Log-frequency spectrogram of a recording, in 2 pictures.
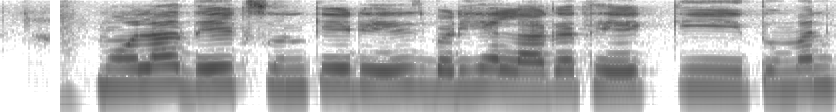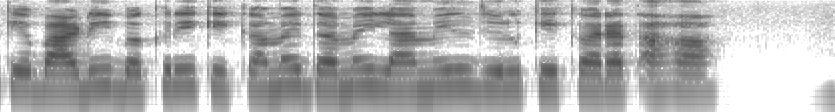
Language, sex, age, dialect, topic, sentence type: Chhattisgarhi, female, 18-24, Northern/Bhandar, agriculture, statement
